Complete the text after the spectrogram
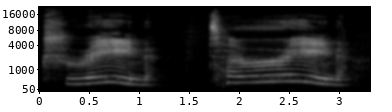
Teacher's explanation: sometimes the way we say it, it does sound like ch is in this word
